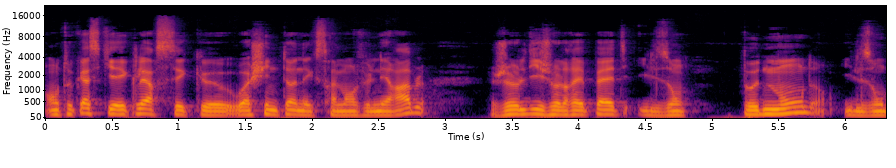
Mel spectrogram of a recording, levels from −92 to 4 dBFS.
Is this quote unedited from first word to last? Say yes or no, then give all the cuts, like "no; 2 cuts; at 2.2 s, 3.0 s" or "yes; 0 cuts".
yes; 0 cuts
